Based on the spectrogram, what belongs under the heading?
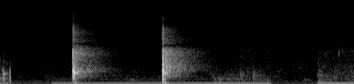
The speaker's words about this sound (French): Il la gifle.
